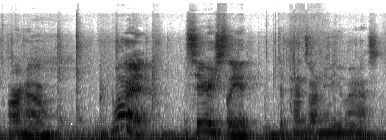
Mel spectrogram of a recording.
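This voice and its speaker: Woman acting a low-voiced, anxious young dreamer. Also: big pitch swings, unhurried, reverberant, background noise. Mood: skeptical, teasing. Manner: hesitant, rambling, wryly comic. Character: Japheth, discouraged, anxious, meandering young musical dreamer. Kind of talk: script table read of a musical comedy.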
